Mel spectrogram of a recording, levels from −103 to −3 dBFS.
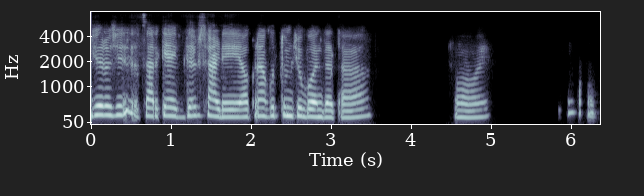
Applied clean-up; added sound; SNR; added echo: neural mask model Resemble Enhance denoiser.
